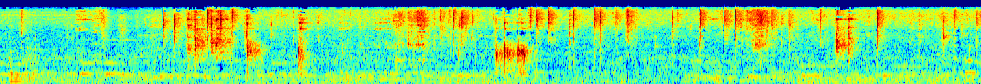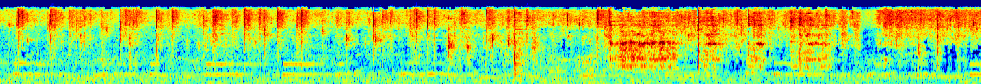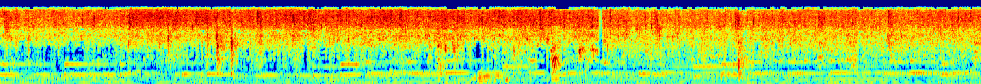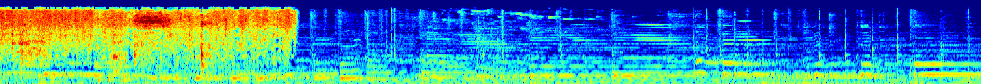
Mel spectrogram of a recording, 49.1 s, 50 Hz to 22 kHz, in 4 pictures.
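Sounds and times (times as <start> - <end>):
food sizzling: 0.0 - 40.5
background music: 0.0 - 49.0
spoon scraping in a pan: 4.8 - 5.7, 9.3 - 9.8, 19.7 - 24.2, 29.9 - 32.2, 33.4 - 39.6
metal spoon scraping a pot: 4.9 - 5.5, 19.7 - 23.8, 36.5 - 38.7.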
